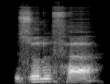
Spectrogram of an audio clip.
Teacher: وقف کی حالت میں بھی 2 حرکت لمبا کر کے فا وقف کریں گے. زلفا ان نون مشدد اگر یہ ملا کے پڑھیں گے تو زلف تب بھی سر تب بھی یہ 2 حرکت کھینچا جائے گا.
